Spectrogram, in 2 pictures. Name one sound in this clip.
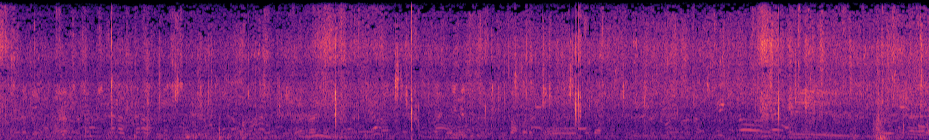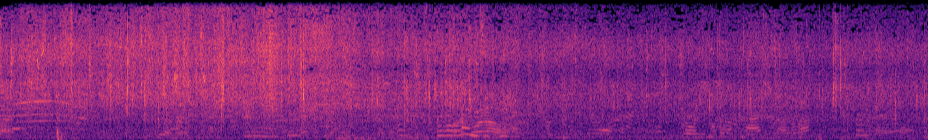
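Skis swish and scrape across packed snow.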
